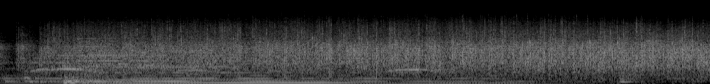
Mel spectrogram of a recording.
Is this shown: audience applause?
yes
